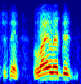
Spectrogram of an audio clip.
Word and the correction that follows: Leela: Is it Desi or Desi? – You got it's Desi, but it's Leela. Philomena Leela. – Philomena Leela Desi.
